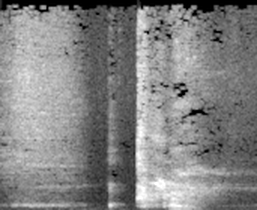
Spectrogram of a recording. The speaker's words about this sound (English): Oh, yeah, it's the weather. Oh, you just like take a deep breath. Suck it in. Cough it out.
